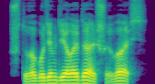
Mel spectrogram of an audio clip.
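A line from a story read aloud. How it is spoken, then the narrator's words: Plain question. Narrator (Russian): спросил Волков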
